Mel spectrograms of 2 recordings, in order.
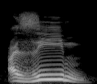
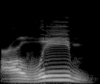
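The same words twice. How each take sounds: First: The middle consonant is a plain z sound. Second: The middle consonant is an emphatic dh sound. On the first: The speaker calls it wrong. "with a za" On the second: The speaker calls it right. "instead of a dha"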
